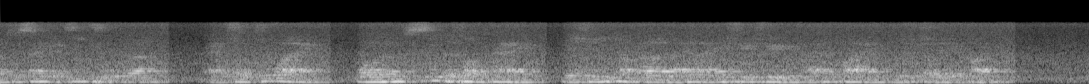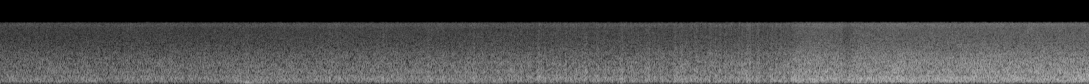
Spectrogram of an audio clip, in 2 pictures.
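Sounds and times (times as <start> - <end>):
steady dense rain falling: 0.0 - 21.7.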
